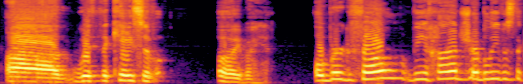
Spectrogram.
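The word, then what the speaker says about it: Obergefell: o b e r g f l l obergfell v hjj and HJ is spelled like you'd think Hodes any case OB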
